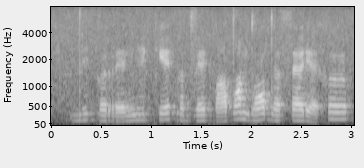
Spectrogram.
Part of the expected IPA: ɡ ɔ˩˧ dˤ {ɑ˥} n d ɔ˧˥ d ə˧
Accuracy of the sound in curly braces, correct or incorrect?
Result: incorrect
